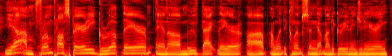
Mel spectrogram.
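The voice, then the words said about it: Southern American accent. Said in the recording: “that Southern accent, for crying out loud”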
